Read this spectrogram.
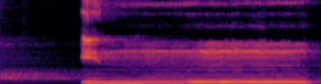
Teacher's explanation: cara membacanya harus berdengung berdengungnya ditahan 3 atau lebih ya tiga ketukan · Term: ghunnah musyaddadah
